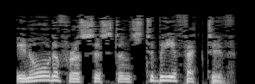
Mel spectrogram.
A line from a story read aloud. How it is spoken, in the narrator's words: he exclaimed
